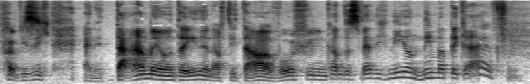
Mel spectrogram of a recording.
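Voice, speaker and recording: An actor playing a prim, jealous aristocratic fiancé with an Austrian accent, drawling and indignant in a satirical stage comedy. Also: male voice, medium pitch, fairly quick, lightly acted. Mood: condescending. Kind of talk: stage comedy acting in a radio play manner.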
